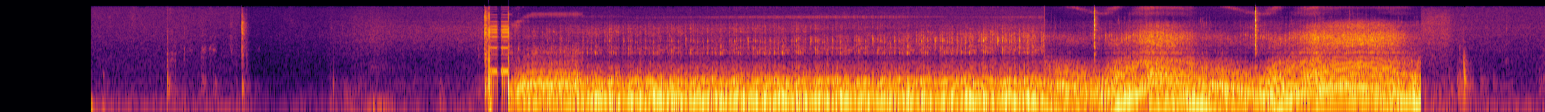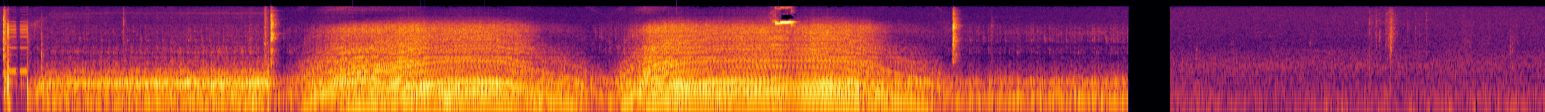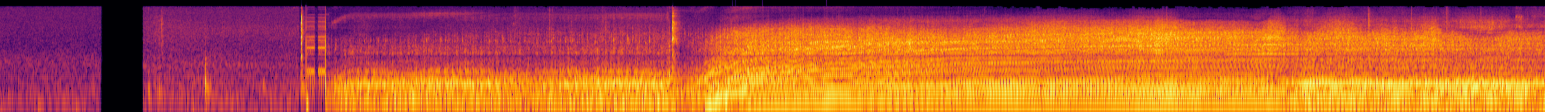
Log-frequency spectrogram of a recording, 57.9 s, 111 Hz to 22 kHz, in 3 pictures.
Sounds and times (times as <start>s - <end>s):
Medium engine (mid frequency): 5.8s - 33.4s, 34.0s - 57.9s.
